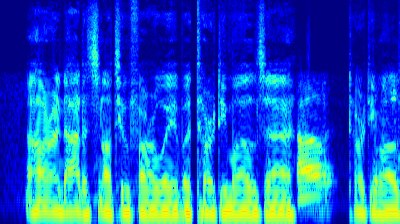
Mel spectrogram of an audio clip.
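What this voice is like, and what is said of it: Irish accent. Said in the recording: “Where's that accent from? Which part of Ireland?”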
